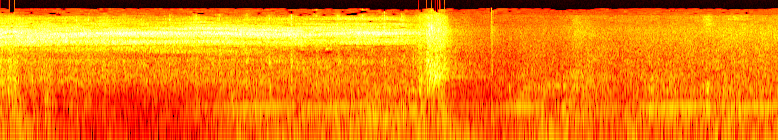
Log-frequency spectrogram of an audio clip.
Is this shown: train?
yes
